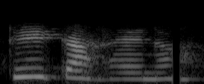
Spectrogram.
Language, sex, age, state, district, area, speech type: Marathi, female, 30-45, Maharashtra, Nagpur, urban, conversation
